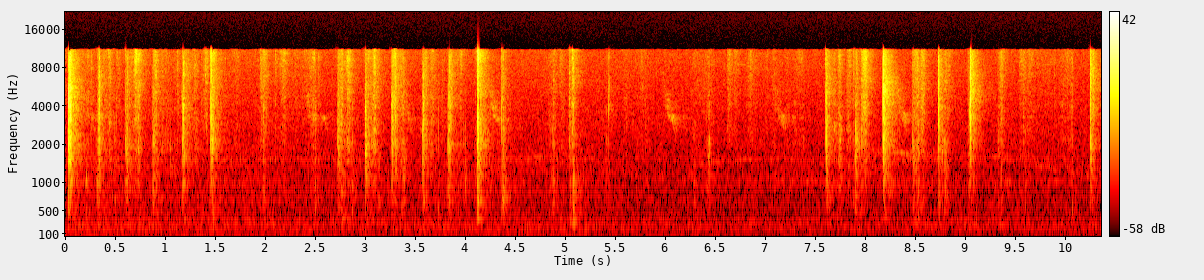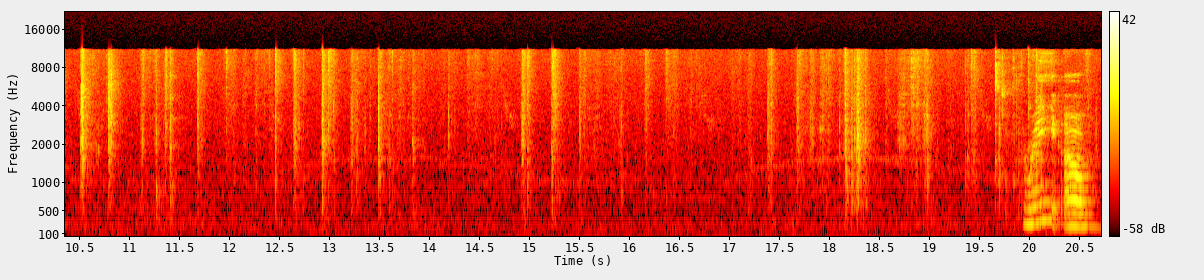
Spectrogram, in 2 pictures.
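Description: Tarot cards are shuffled and drawn for a love reading, making dense crisp riffling and flicking bursts that come and go over about twenty seconds, close and fairly soft.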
